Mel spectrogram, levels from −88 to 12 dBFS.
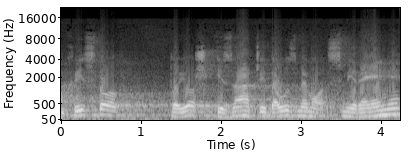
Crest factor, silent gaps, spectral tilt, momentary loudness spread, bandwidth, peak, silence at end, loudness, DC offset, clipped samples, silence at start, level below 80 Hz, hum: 8 dB; none; -8 dB/octave; 8 LU; 11 kHz; 0 dBFS; 0 s; -9 LUFS; 0.7%; 4%; 0 s; -30 dBFS; none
